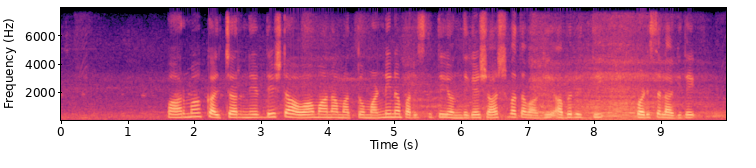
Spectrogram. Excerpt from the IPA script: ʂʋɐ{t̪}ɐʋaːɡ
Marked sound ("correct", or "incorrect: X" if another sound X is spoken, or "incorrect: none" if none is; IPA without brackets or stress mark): correct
